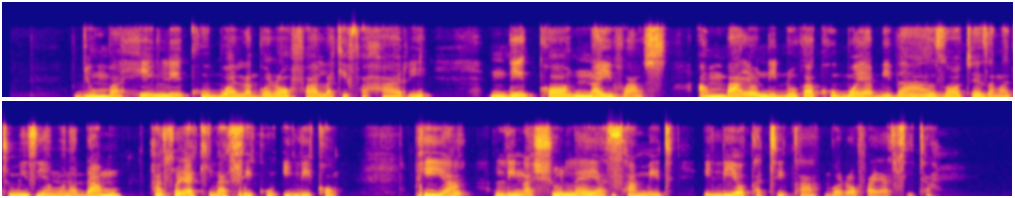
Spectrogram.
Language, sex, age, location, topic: Swahili, female, 25-35, Nairobi, finance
